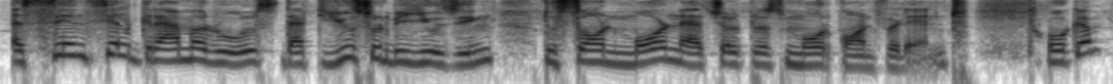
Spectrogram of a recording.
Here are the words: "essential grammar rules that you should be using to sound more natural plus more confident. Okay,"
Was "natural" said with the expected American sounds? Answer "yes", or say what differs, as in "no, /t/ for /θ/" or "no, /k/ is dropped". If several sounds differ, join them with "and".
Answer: yes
